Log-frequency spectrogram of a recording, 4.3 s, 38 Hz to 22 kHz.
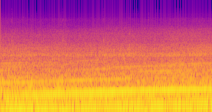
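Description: A 2006 Alfa Romeo Brera 3.2 JTS Q4 with a 260 hp engine accelerates hard on an unrestricted German autobahn, a loud, steady engine drone rising gradually in pitch as it pulls through the gear, heard from inside the cabin with no talking.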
